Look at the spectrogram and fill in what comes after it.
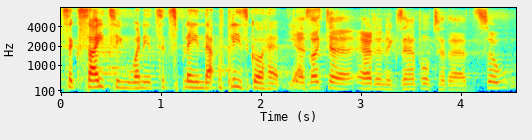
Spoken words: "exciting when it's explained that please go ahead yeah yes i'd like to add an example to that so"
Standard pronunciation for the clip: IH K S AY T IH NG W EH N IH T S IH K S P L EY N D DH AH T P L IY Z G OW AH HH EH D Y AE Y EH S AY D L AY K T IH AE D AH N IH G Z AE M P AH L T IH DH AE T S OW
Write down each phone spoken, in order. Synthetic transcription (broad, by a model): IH K S AY T IH NG W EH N IH T S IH K S P L EY N DH AH T P L IY Z G OW AH HH EH D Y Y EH AY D L AY K T IH AE D AH N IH G Z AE M P L T IH DH AE T S OW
